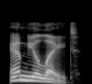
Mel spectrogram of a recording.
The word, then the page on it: emulate: émjulèit; エミュレェイト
